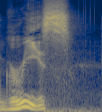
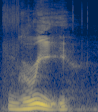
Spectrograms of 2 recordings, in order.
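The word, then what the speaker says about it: Gris: they tweeted back to him that they said it's pronounced Grease, like Grease Monkey. – Right? Yeah. – But technically is... Gree, because it means gray in, I believe, Spanish.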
